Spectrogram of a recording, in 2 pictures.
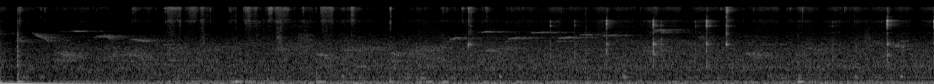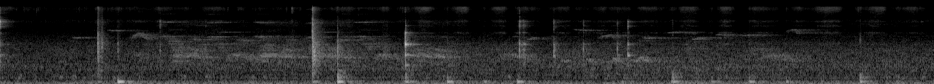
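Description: Hand-rolling paratha dough on a floured countertop: soft pats, a wooden rolling pin working the dough, and scattered light clicks and clinks from the pin and bangles. These clicks grow more frequent in the second half. Faint short high chirps sound in the background.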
